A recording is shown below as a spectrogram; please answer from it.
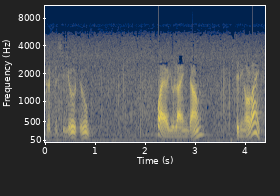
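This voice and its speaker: An actor playing a suave, teasing gentleman in a 1940s romantic radio drama. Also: extremely low pitch, huge pitch swings, normal speed, heavily acted. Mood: playful, courteous. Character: suave, teasing gentleman visiting an old love. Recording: scratchy, tinny 1940s radio broadcast.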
